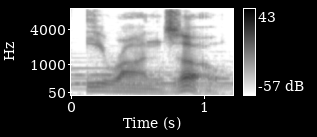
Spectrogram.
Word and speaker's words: Iranzo: Then Alex Iranzo, pronounced Iranzo, at Barcelona extended the follow-up beyond a decade, and the conversion rate climbed above 80%.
